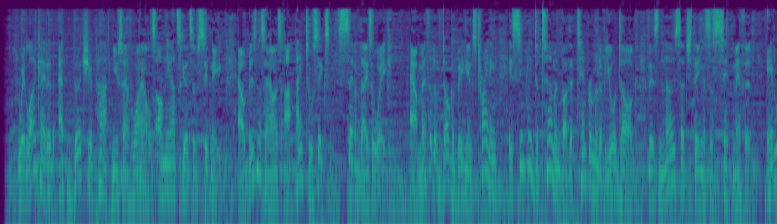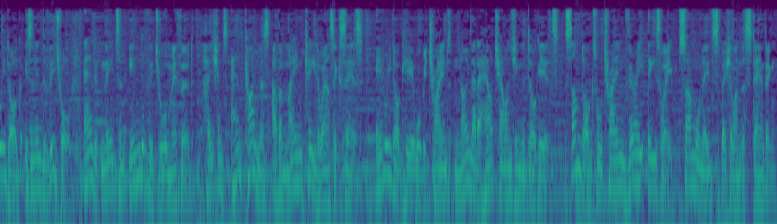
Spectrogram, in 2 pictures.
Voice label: Pets Voice Ad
